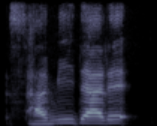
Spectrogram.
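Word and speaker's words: 五月雨: さみだれ式。5 月の雨と書いてさみだれと読みます。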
